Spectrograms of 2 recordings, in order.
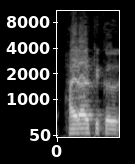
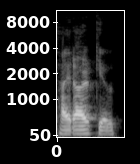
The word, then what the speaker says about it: hierarchical: Finally, we have, penultimately, we have as our fourth example of inheritance called hierarchical inheritance. Pardon my mispronunciation, it's hierarchical inheritance.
